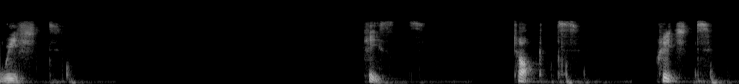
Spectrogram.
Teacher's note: We have the te allomorph across these words that end in the voiceless sounds, voiceless consonant sounds. Sh, s, k, ch.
